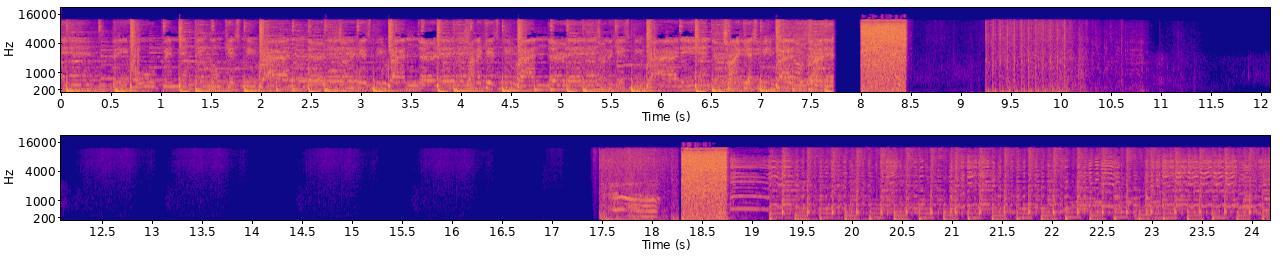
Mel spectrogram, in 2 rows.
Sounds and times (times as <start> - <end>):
Music: 0.0 - 7.8, 18.8 - 24.1
Groan: 17.5 - 18.2.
